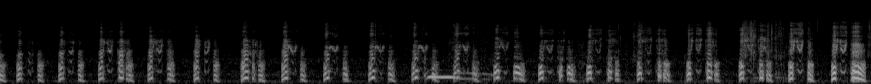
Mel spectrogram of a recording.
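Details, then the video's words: On a nest webcam in northern Rhineland-Palatinate, Germany, 10 May 2013, a courting female Eurasian eagle-owl in her nest niche utters a long, steady stream of quick, harsh stuttering notes with a brief drawn-out tone midway. "Uhu-Weibchen balzt in der Brutnische"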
